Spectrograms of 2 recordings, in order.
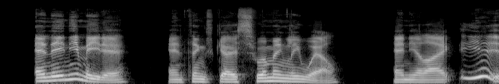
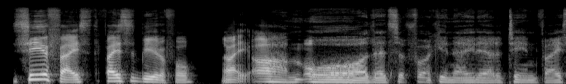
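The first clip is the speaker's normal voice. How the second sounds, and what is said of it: Creepy voice. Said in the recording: “creepy voice.”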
